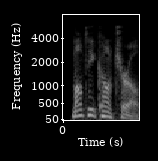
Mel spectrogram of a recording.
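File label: "multicultural", American English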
